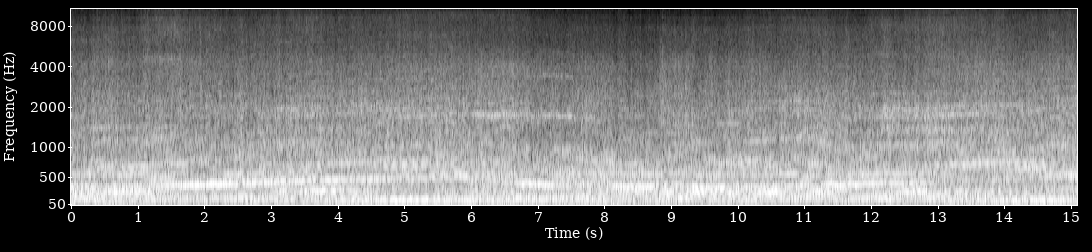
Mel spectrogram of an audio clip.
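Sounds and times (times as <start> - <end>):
race car engine at speed: 0.0 - 15.0.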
